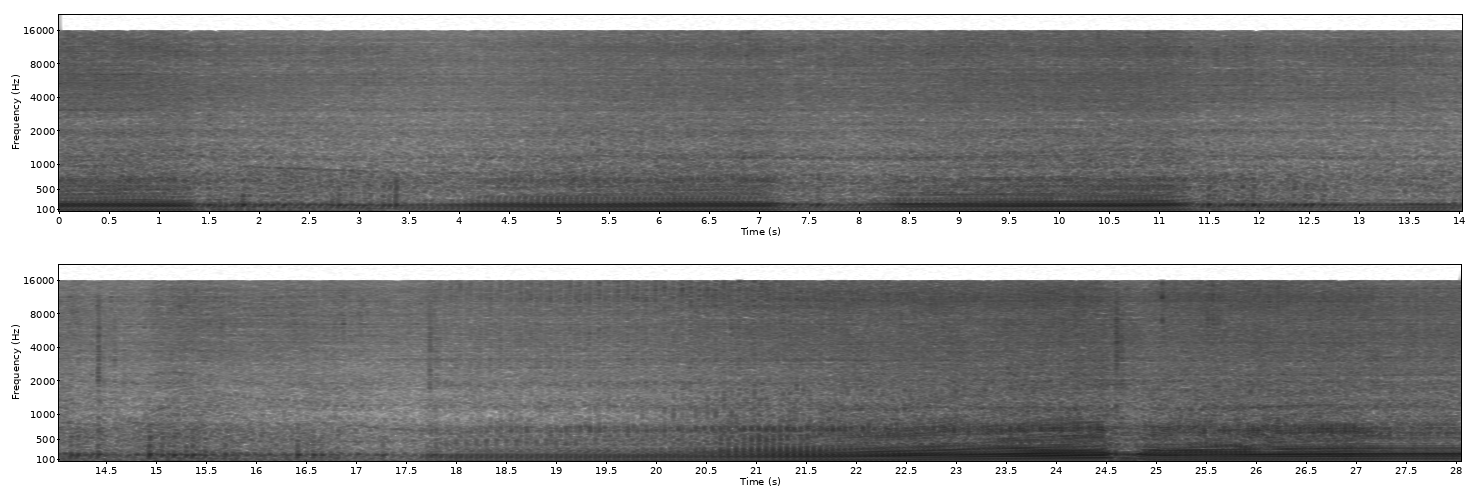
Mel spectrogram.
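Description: Harley-Davidson touring motorcycle's V-twin engine under way, pulling strongly in several stretches and falling back to a lower, quieter note in between. Near the end it rises in pitch under acceleration, with one brief dip about three-quarters of the way through.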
